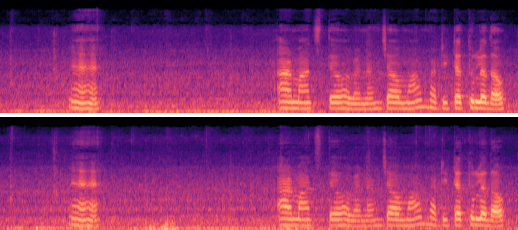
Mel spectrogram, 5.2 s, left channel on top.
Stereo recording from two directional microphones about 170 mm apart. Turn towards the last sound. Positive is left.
turn(degrees=30)  # may be behind; listen again after turning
